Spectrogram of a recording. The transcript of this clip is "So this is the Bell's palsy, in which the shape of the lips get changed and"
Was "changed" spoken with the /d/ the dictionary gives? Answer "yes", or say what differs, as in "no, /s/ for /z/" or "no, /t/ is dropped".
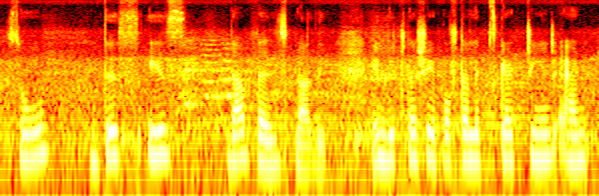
no, /d/ is dropped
